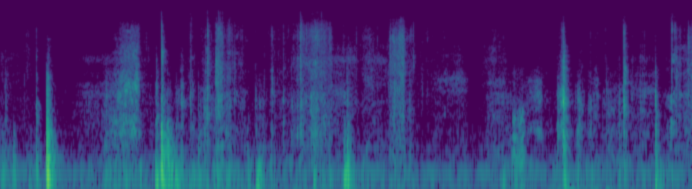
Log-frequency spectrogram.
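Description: A sealed trading-card hobby box being unwrapped and opened: plastic wrap tearing and crinkling, with scattered sharp clicks and rustles from the cardboard box being handled.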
